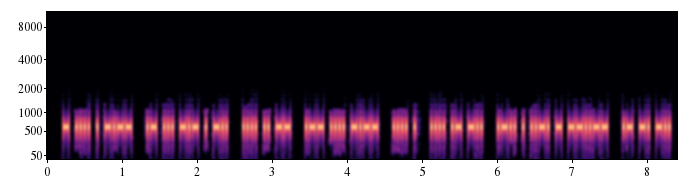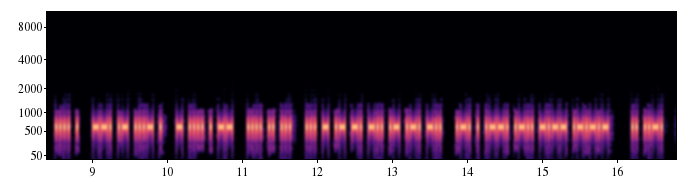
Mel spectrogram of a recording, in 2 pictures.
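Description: Morse code, heard as a keyed tone, about 44 wpm, 600 Hz. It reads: THEY ASKED HIM WHY HE HAD LEFT, AND HE GAVE THEM HIS STANDARD REPLY. IF
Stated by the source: Morse code at 43 wpm sending Ken Follett's novel Never in English, from CW med Gnister.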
